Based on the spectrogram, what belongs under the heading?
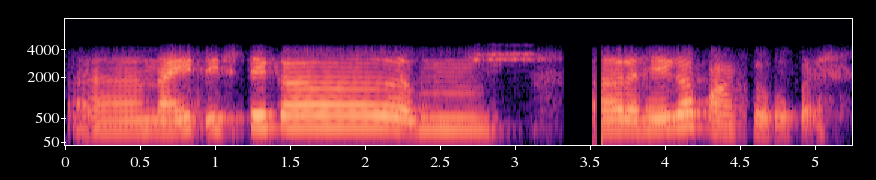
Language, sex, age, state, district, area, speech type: Hindi, female, 30-45, Madhya Pradesh, Bhopal, rural, conversation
